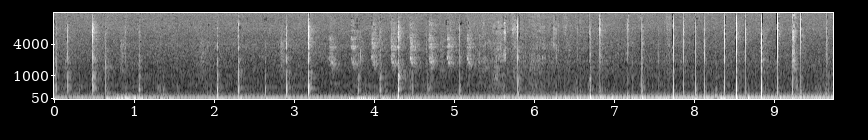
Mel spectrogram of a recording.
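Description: A small, hollow lavender and white printed cardboard box, held in the hand close to the microphone, is tapped and scratched with fingernails. Sharp, dry, bright clicks land irregularly at first, with soft scratchy rustles, then grow quicker and more regular toward the end. A steady low hum sits underneath throughout.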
